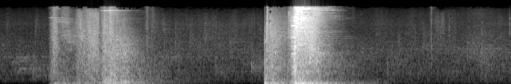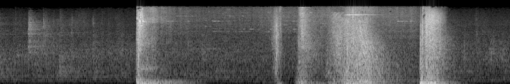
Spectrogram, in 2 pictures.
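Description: Magical card game sound effects whoosh and swell in short bursts.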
